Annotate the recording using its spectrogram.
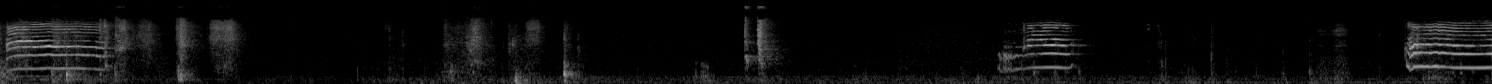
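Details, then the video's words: Pet cat giving loud, wavering meows, offered as sounds to attract other cats. A strong meow opens, then a long gap of soft clicks and bumps, then two more bright, rising-falling meows near the end. "Attract cat with HQ meows"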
